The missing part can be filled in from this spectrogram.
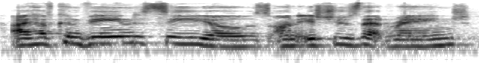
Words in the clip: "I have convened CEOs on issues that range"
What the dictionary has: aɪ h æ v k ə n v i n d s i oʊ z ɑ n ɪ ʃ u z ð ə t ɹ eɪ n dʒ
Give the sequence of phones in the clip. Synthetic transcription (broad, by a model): aɪ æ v k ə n v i n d s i oʊ z n ɪ ʃ u z ð ə t ɹ eɪ n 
